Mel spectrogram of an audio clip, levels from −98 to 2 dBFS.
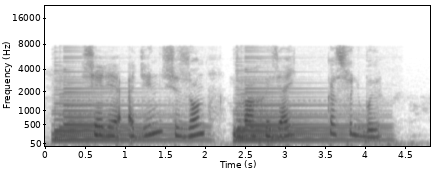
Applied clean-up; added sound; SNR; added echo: none; Acoustic guitar / Strum; 0 dB; none.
